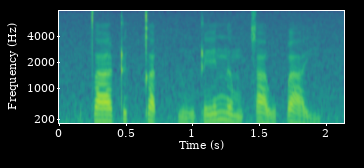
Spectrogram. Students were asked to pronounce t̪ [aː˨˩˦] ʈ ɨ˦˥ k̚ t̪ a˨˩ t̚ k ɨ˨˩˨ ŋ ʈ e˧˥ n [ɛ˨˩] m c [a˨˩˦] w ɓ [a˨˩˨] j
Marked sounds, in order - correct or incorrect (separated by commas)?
incorrect, incorrect, correct, correct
